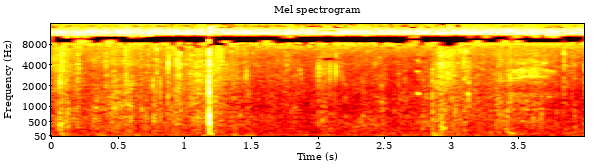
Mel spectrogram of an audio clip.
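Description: Faint rustling and crackling of dry scrub, with one sharp snap about a second in and a few lighter ticks near the end.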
